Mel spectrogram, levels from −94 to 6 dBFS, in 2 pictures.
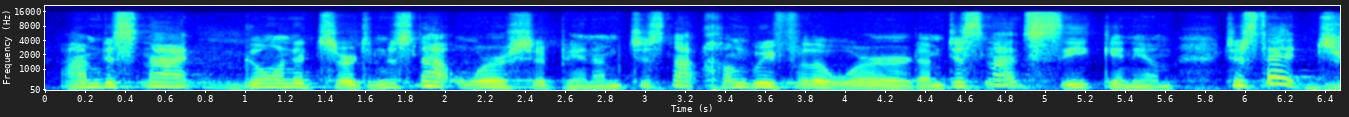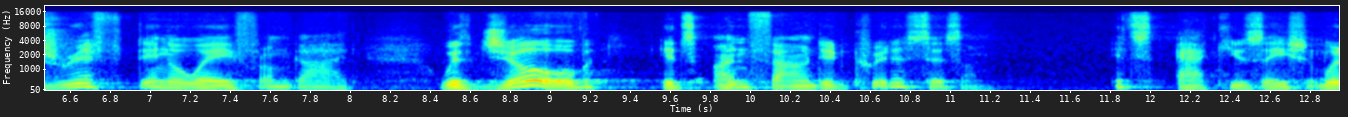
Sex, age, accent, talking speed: male, 50-69, American, 165 wpm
